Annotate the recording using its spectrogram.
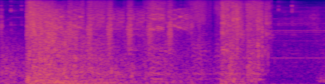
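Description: A machine gun fires rapidly.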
